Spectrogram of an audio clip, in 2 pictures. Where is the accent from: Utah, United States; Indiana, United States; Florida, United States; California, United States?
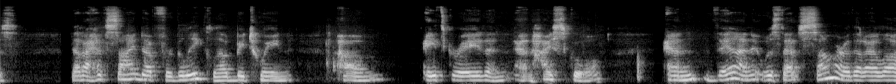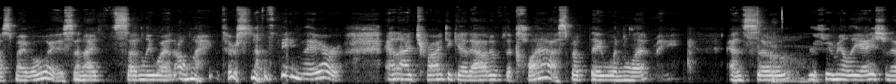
Indiana, United States; Indianapolis; I grew up in Indianapolis.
